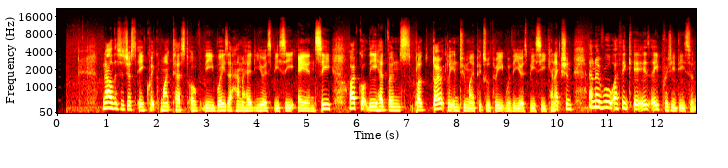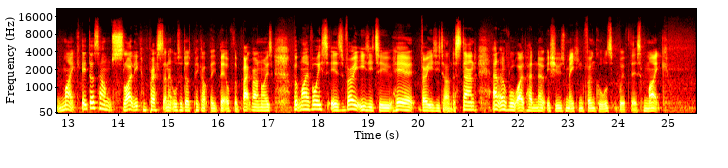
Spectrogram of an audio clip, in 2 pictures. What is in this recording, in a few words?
hammerhead mic test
